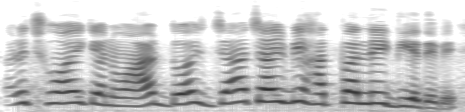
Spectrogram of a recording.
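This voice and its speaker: A woman's voice: sits high, animated, moderate pace, highs cut off, pitched above the performer's own voice. Woman retelling as a sneering abusive village husband. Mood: scornful. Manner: angry, sneering retold lines.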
